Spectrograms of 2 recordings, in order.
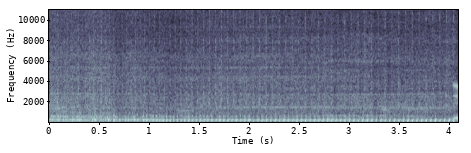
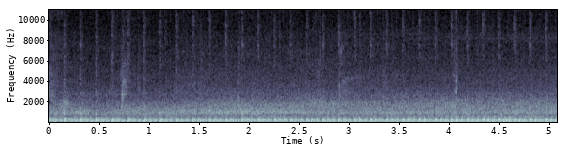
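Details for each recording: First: BMW E36 idle after changing a coil pack to fix a misfire: smooth even idle with steady beat, no stumbles or skipped pulses; engine running cleanly. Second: BMW E36 petrol engine at idle with a misfire: an uneven, lumpy beat that stumbles now and then, checked by pulling spark plug and coil connections one at a time.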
